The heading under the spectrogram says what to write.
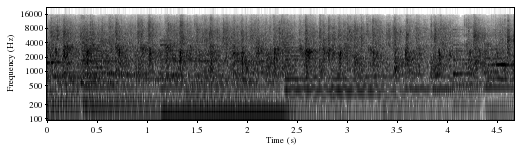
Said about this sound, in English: And let's give him and the Lord a big hand clap, all right?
